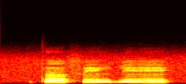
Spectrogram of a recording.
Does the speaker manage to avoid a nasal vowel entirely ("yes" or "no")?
no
